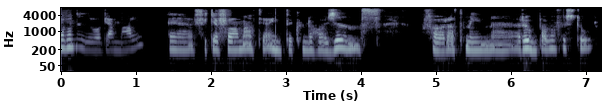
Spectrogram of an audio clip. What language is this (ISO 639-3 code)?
swe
